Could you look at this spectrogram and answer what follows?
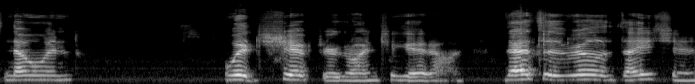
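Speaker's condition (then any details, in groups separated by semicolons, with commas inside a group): Throat cancer radiation damage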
